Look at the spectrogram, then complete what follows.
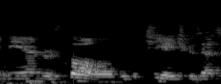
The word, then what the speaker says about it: Neanderthal: the time I'll say Neanderthal with the th because that's the way we say th in English but in German they would pronounce it like a t but I usually say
